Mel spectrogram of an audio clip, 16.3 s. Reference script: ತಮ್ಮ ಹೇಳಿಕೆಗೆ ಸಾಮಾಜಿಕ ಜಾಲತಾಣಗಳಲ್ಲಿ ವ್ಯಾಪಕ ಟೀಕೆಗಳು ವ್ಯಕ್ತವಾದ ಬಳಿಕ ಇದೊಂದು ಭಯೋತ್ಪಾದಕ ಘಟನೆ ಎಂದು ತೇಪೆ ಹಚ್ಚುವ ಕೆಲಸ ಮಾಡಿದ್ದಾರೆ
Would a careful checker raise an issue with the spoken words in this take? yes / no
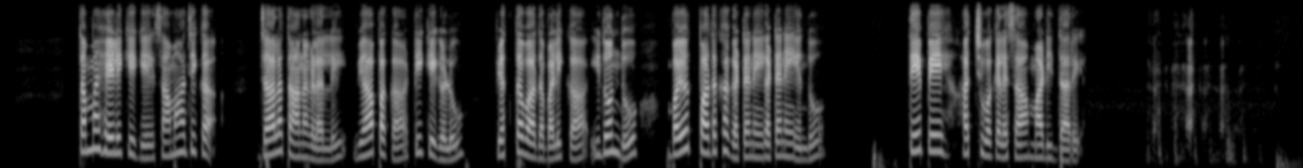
yes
